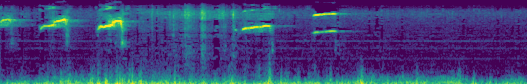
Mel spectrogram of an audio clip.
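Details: Three bald eagles at a nest during what seemed an emergency visit with no threat seen, picked up by a nest webcam: thin, high chirping notes in short bursts, several in the first seconds, over steady rumbling wind or wing noise.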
